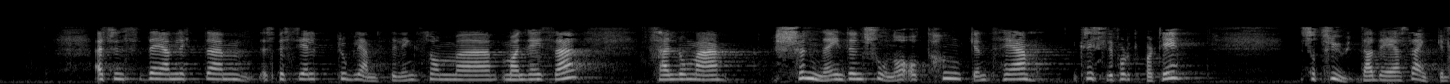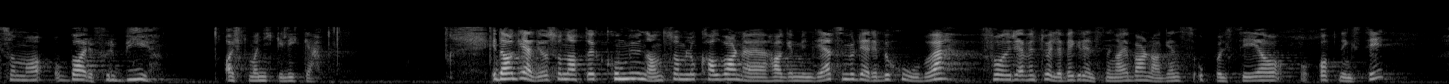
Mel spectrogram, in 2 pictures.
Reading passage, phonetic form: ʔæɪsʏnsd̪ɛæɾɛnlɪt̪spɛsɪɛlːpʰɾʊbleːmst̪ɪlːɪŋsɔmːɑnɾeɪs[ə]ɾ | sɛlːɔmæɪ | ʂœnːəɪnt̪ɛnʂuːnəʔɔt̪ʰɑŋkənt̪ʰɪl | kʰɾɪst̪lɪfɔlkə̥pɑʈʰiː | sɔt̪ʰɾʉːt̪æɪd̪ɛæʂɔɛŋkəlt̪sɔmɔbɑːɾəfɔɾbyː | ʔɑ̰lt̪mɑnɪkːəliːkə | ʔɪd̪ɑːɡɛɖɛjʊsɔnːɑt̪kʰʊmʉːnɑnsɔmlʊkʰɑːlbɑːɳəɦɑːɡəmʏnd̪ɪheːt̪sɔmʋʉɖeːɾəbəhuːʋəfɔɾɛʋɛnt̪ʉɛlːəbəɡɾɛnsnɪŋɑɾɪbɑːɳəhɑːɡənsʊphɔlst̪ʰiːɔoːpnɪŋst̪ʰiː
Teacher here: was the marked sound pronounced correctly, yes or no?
yes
